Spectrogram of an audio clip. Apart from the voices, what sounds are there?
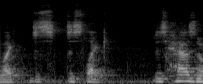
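No everyday noises stand out.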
